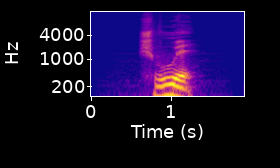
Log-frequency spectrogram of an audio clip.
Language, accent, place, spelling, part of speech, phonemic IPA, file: German, Germany, Berlin, schwul, adjective, /ʃvuːl/, De-schwul.ogg
- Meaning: 1. gay 2. having effeminate or flamboyant qualities; fruity, queer, swishy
